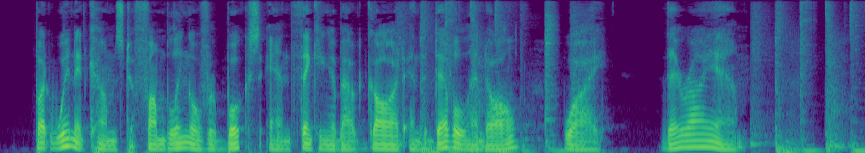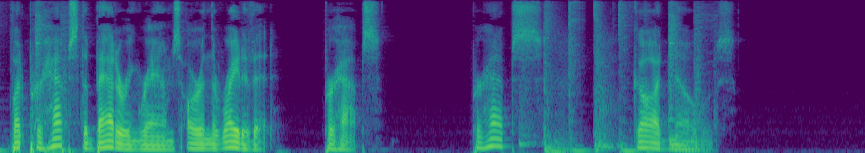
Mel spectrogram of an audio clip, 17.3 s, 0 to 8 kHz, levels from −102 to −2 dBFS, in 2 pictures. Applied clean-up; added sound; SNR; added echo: none; Drum kit; 12 dB; none.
